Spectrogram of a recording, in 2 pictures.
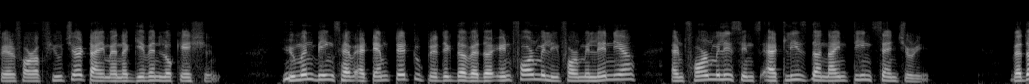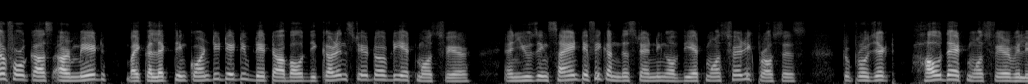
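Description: No faults: the speech runs through G.722 wideband telephone coding as designed, with nothing above 7.7 kHz and the light hiss and slightly noisier low band that point to the 48 kbit/s mode.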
